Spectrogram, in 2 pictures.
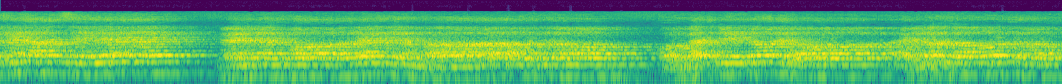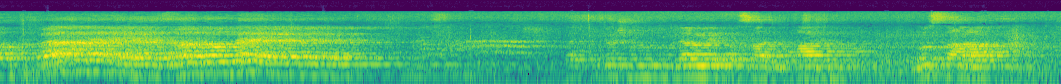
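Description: A congregation of men sings a hymn together in a large echoing hall.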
